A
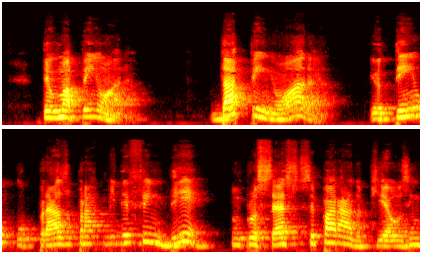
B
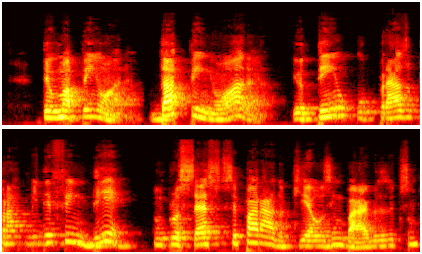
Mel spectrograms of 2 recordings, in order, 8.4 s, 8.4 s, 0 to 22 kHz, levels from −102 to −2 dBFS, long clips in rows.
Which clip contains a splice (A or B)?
B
